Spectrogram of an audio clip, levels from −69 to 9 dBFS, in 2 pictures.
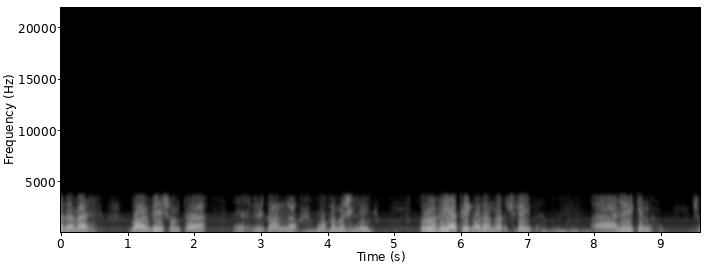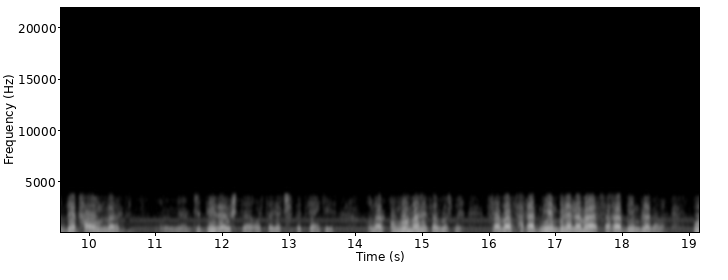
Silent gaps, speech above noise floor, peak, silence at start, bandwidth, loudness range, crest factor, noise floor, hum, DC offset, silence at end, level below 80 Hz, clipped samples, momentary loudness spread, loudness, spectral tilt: none; 22 dB; -8 dBFS; 0 s; 4 kHz; 6 LU; 18 dB; -47 dBFS; none; under 0.1%; 0 s; -52 dBFS; under 0.1%; 16 LU; -25 LUFS; -4 dB/octave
